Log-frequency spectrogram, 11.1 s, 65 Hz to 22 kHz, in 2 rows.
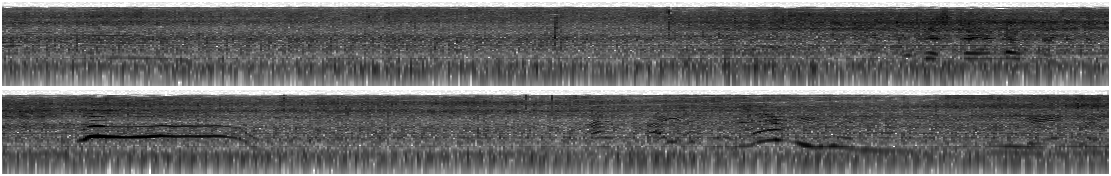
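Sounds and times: small boat motor running: 0:00.0 - 0:11.0
person shouting: 0:05.9 - 0:06.8.

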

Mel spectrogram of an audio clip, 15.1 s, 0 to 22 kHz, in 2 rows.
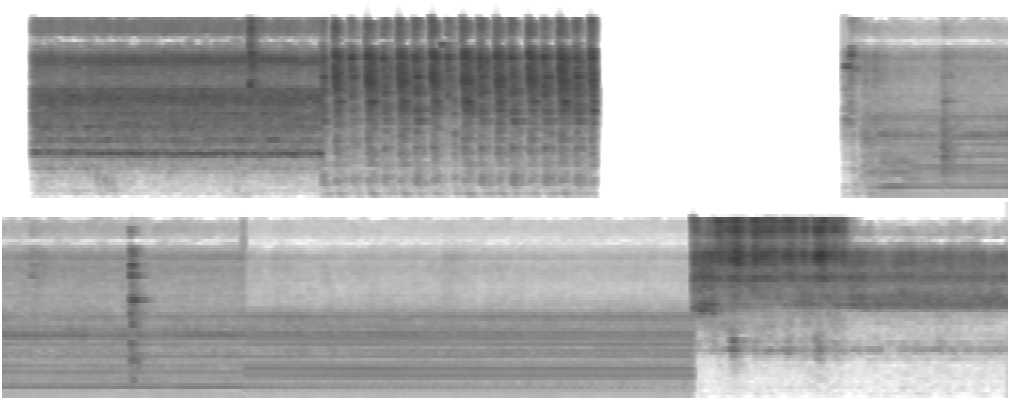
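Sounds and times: espresso machine pump humming: 0:06.5 - 0:14.2
steam wand hissing: 0:12.7 - 0:15.0.

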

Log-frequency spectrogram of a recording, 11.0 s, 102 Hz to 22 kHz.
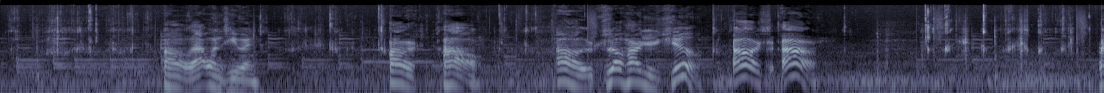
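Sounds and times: person chewing close to microphone: 0:00.0 - 0:07.3, 0:09.2 - 0:11.0.

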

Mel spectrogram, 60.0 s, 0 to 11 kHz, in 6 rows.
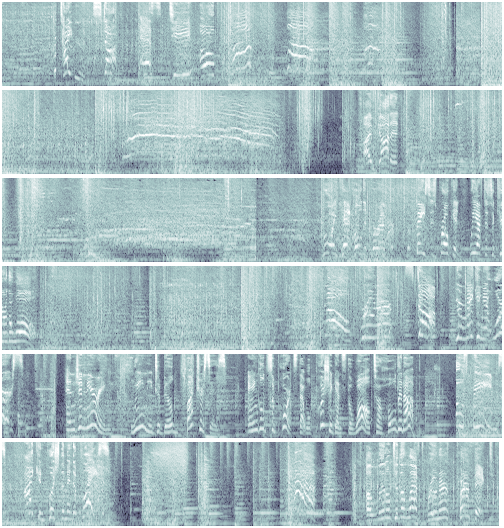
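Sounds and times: background music: 0:00.0 - 0:11.4, 0:16.9 - 0:59.9
bulldozer rumbling: 0:00.0 - 0:15.8, 0:24.6 - 0:38.1, 0:48.2 - 0:53.1, 0:56.3 - 0:59.9
brick wall crash: 0:09.5 - 0:12.5, 0:34.7 - 0:38.1
bricks cracking and crumbling: 0:09.6 - 0:20.3, 0:26.4 - 0:28.6, 0:31.0 - 0:34.0, 0:34.7 - 0:38.4.

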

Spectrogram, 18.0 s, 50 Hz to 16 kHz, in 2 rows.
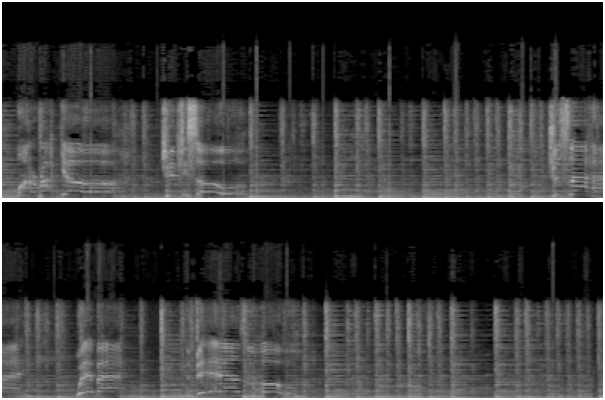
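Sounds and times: man singing: 0:00.0 - 0:03.8, 0:08.0 - 0:13.7
acoustic guitar strumming chords: 0:00.0 - 0:18.0.

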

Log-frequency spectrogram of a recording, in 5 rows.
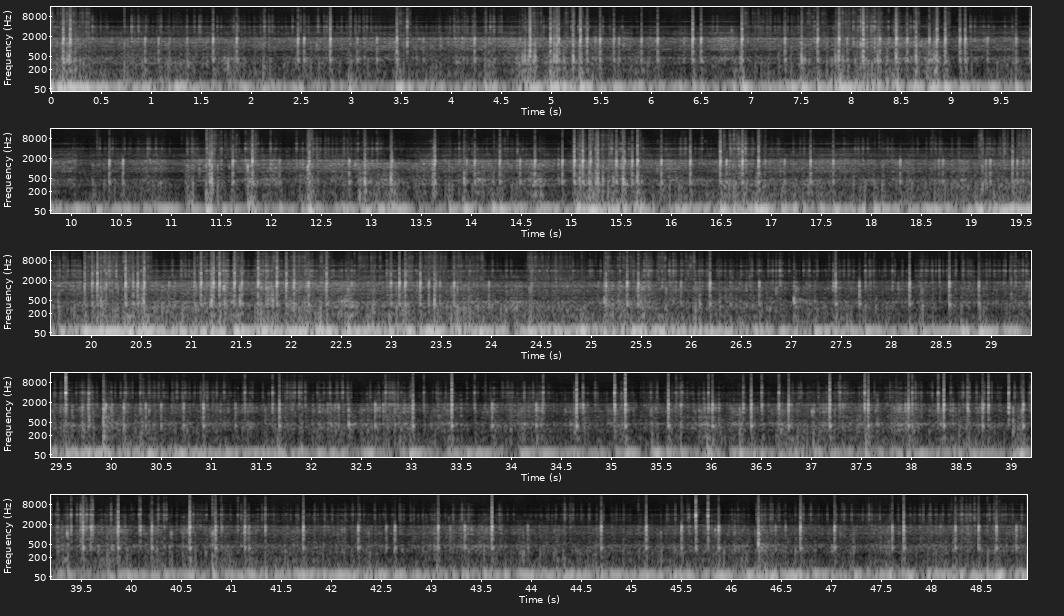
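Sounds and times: bike rattling over bumps: 0:00.0 - 0:48.9
wind rumble on microphone: 0:00.0 - 0:48.9.

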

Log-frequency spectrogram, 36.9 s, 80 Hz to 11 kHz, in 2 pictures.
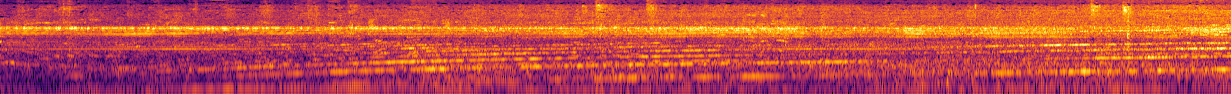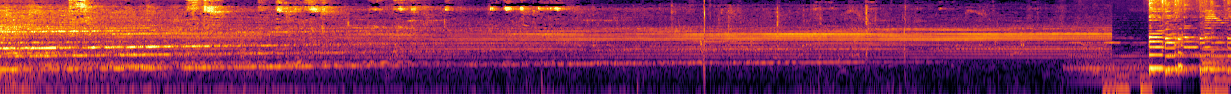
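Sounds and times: train wheels rumbling: 0:00.0 - 0:35.1
train traction motors whining: 0:00.0 - 0:36.8.

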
